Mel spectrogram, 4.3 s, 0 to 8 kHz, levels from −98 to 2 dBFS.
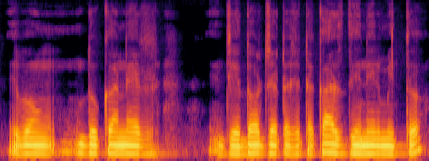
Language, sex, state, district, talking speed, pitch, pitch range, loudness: Bengali, male, Tripura, West Tripura, 110 wpm, 105 Hz, 100-110 Hz, -12 LUFS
